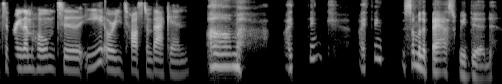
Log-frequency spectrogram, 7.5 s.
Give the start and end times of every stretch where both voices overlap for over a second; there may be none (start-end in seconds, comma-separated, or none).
none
